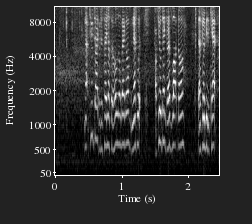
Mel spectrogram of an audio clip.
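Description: An animal call: a fast run of short, pitched, rising-and-falling notes in two bursts, the first starting about half a second in.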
